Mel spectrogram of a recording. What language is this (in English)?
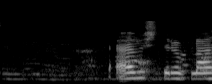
Icelandic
